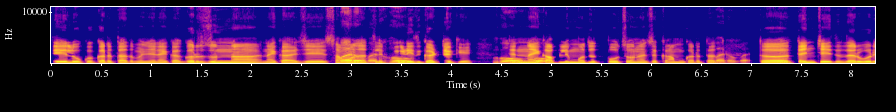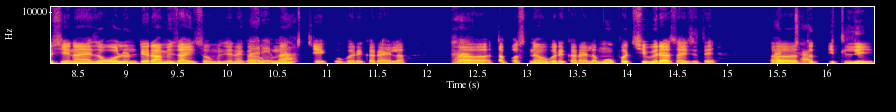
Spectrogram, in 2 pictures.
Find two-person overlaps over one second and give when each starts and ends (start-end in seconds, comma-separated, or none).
none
